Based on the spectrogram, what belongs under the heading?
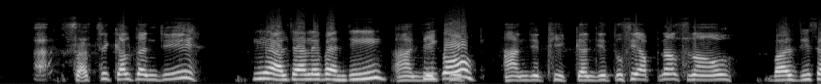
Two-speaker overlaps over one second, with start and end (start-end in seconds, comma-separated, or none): none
